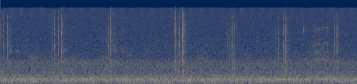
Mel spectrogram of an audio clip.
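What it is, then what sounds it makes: Plastic oil bottle. A small clear plastic bottle with a white cap, partly filled with golden oil, is held in both hands and tapped with long nails. Soft, bright clicking taps come in irregular clusters over a steady low hum. Each tap dies away almost at once.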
